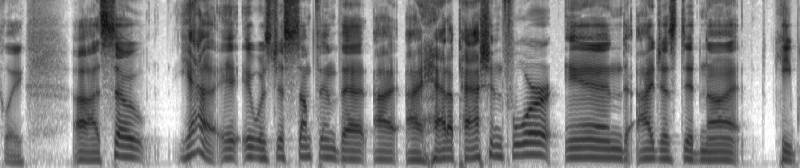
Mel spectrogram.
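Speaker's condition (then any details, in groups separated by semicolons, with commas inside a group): No condition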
